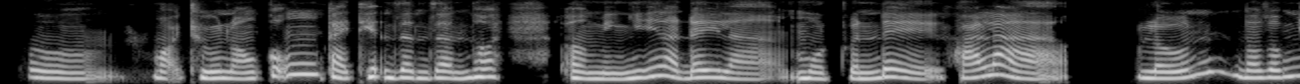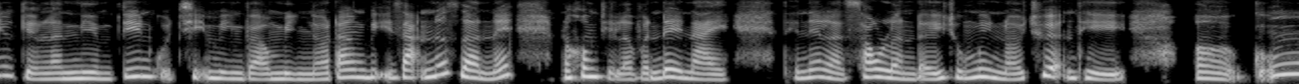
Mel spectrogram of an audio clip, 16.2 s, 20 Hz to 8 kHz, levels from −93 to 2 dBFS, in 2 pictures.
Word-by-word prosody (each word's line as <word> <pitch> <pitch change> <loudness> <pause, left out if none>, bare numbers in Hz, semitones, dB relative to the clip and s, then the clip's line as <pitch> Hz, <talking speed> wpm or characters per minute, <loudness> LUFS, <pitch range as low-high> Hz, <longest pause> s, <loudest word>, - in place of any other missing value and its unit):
Ừ, 265 - -2 0.7
mọi 235 -5 -2
thứ 235 -1 +4
nó 220 -1 0
cũng 315 +2 0 0.2
cải 260 -5 +2
thiện 270 -3 +3
dần 245 -3 +2
dần 235 -1 +1
thôi. 280 +2 +4 0.4
Ờ, 240 -2 +1
mình 205 -1 0
nghĩ 255 +7 +3
là 295 -5 +2
đây 255 +2 +2
là 205 -4 -4
một 230 -2 +2
vấn 220 +1 +2
đề 265 -3 +1
khá 245 +2 +2
là 285 -10 +1 0.5
lớn, 240 +6 +1 0.2
nó, 250 -1 +2
giống 260 +3 +1
như 325 - -4
kiểu, 225 -3 -2
là 205 +1 -2
niềm 220 -1 +2
tin 295 +1 +2
của - - -8
chị 280 - -5
mình 225 -3 +1
vào 200 -2 -3
mình 200 -1 -1
nó 195 +1 -2
đang 265 0 +2
bị 275 +2 -1
rạn 265 0 +3
nứt 390 +5 +1
dần 245 -7 +4
ấy, 295 +8 +1 0.3
nó 250 - +4
không 290 +2 +5
chỉ - - -7
là 195 - -5
vấn 210 +2 -2
đề 270 -1 +3
này. 195 -4 -2 0.4
Thế 230 - -4
nên 265 +3 0
là 220 -5 -2
sau 270 +7 +1
lần 225 -6 +1
đấy 200 +2 -1
chúng 250 -1 0
mình 270 -5 +4
nói 200 0 -3
chuyện 315 -4 +1
thì, 195 -6 +1 0.4
ờ, 220 -3 -1
cũng 335 - -1
240 Hz, 225 wpm, -22 LUFS, 215-270 Hz, 0.7 s, không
